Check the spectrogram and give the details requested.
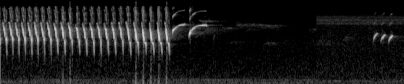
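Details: Canary's ngerol song, a lively rolling style: a rapid, even, buzzy trill for nearly two seconds, then a couple of curling whistles, a pause with faint hiss, and three short high notes.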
